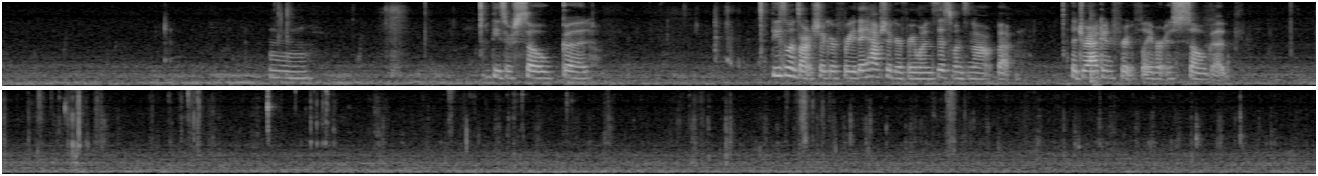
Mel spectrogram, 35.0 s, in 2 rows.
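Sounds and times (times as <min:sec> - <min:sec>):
crunching and chewing salad: 0:08.6 - 0:10.2, 0:16.4 - 0:35.0.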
